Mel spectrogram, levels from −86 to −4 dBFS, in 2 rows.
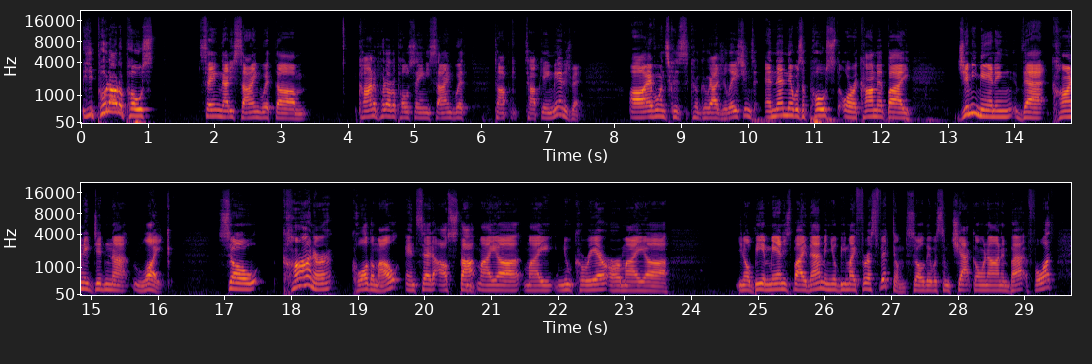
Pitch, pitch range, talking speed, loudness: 160 Hz, 145-180 Hz, 170 wpm, -34 LUFS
